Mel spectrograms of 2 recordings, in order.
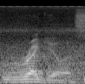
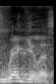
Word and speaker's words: Regulus: Regulus. Regulus, like regular, right?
